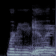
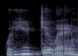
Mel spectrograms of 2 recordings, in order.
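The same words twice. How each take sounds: First: It sounds like a light, casual question. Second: It sounds like a heavy, serious question.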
